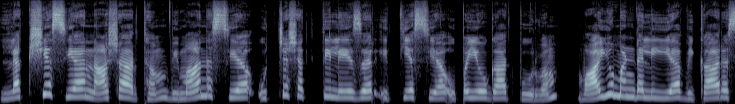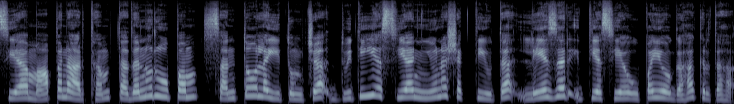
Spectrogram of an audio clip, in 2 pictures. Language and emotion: Sanskrit, neutral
